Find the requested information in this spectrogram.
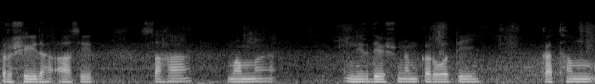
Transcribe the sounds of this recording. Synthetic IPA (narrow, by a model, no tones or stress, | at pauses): pɾɐʃiːd̪ʱɐɦʔaːsiːt̪̚ | sɐɦɐmɐmɐ | niɾd̪eːʃɐɳɐmkɐɾoːt̪ikɐt̪ʰɐm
